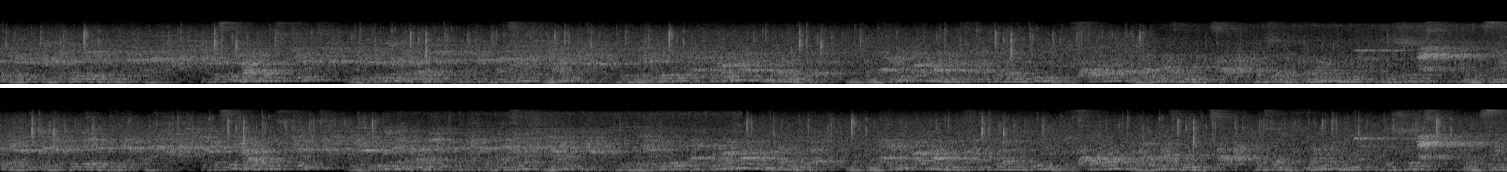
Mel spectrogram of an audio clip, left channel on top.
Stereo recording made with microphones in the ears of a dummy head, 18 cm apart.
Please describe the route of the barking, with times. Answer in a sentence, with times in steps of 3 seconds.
In this clip you hear the barking on the right from 0 s, in the centre from 6 s and on the right from 9 s.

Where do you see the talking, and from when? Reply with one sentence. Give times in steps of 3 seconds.
In this clip you hear the talking on the left from 0 s, in the centre from 9 s and on the right from 12 s.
